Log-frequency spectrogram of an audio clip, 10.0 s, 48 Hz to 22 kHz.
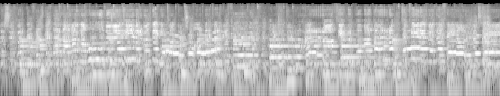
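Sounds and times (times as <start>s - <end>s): accordion: 0.0s - 10.0s
plucked double bass: 0.0s - 10.0s
woman singing with vibrato: 0.0s - 10.0s
flute: 2.1s - 10.0s.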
